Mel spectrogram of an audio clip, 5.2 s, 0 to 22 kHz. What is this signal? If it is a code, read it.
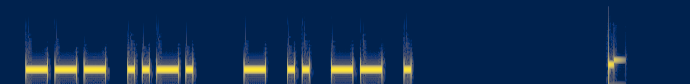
Morse code, heard as a keyed tone, about 22 wpm, 700 Hz. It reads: OF TIME
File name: practice / 22wpm / Build A Phrase - 5-Word Phrases - 22wpm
